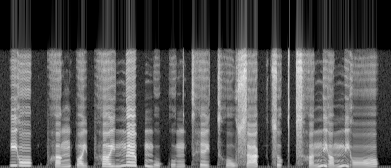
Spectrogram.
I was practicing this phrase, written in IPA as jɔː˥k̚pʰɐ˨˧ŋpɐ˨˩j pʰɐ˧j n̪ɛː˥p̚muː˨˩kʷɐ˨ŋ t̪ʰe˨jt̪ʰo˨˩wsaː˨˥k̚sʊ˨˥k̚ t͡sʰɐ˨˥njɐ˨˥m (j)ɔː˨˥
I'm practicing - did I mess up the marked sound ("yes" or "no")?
no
